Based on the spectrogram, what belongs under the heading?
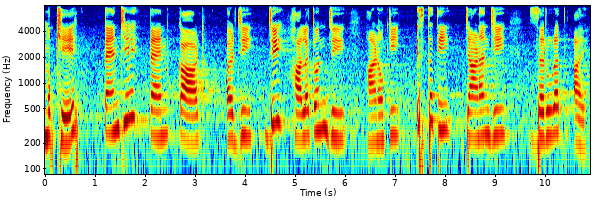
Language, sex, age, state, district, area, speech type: Sindhi, female, 18-30, Rajasthan, Ajmer, urban, read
